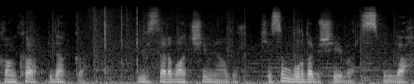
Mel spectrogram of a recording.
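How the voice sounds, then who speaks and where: Jumpy, fast-talking young man. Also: lowish voice, steady tone, darkish tone, faint music behind. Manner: jumpy, taunting and scared, swearing. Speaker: vlogger host. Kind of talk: horror prank vlog. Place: empty building corridors.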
